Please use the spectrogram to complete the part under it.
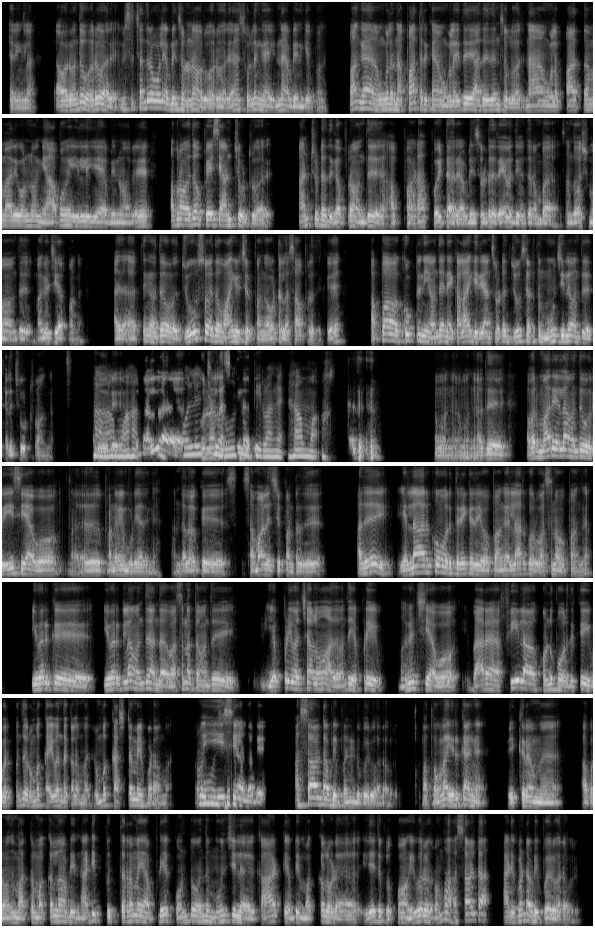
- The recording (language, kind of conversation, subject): Tamil, podcast, பழைய சினிமா நாயகர்களின் பாணியை உங்களின் கதாப்பாத்திரத்தில் இணைத்த அனுபவத்தைப் பற்றி சொல்ல முடியுமா?
- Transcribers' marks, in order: in English: "ஐ திங்க்"; laughing while speaking: "ஆமா. பொளிச்சுன்னு ஒரு ஊத்து உத்திருவாங்க. ஆமா"; tapping; chuckle; in English: "ஃபீல்ல"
